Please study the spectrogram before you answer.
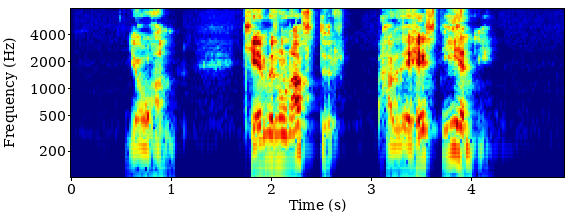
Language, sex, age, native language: Icelandic, male, 50-59, Icelandic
